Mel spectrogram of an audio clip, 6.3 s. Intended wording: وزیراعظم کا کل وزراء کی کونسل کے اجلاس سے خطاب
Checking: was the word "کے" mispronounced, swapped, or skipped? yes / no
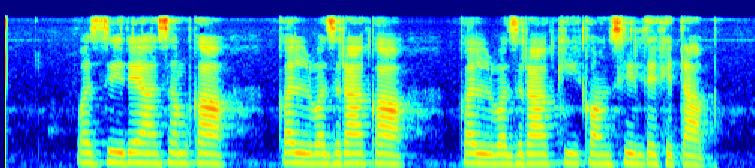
yes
